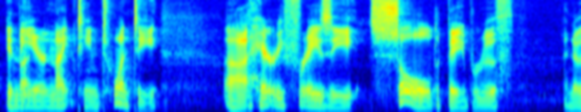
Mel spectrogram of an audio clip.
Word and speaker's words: Frazee: He and the owner of the Red Sox, that was a guy named Harry Frazee, I think is how you pronounce his name, Frazee.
